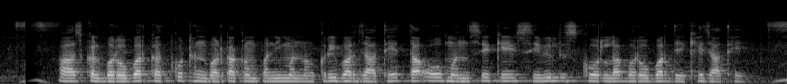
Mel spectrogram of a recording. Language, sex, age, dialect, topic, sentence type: Chhattisgarhi, male, 18-24, Central, banking, statement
